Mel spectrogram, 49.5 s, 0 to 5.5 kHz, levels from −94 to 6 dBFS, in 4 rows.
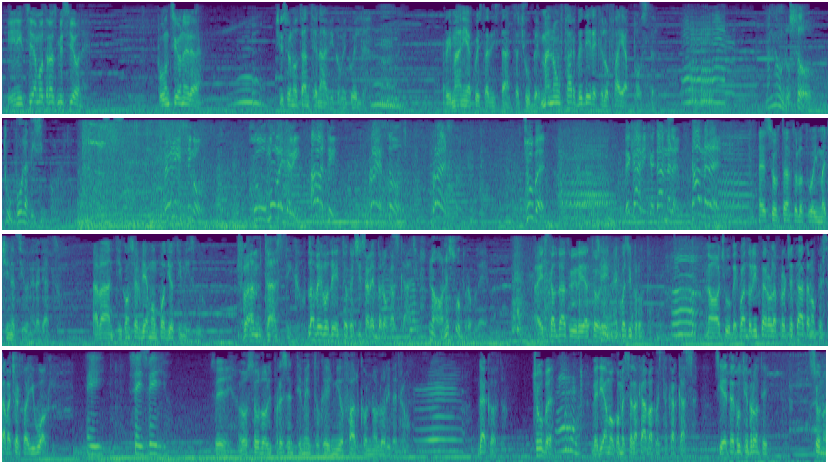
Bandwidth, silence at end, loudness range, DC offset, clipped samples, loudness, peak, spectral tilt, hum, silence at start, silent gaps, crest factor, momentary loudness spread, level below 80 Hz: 5.4 kHz; 0 s; 4 LU; under 0.1%; under 0.1%; -27 LUFS; -10 dBFS; -7 dB/octave; none; 0 s; none; 16 dB; 11 LU; -42 dBFS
